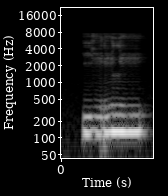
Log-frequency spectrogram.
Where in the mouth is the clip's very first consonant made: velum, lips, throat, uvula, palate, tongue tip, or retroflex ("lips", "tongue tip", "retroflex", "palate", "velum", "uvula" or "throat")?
palate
